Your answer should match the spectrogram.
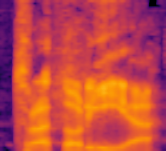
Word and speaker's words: trattoria: And then you pop in the oven for like an hour and a half and your whole house smells like a trattoria. Did I say that right? – It sounded like you were saying treachery, which is kind of scary, but trattoria.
